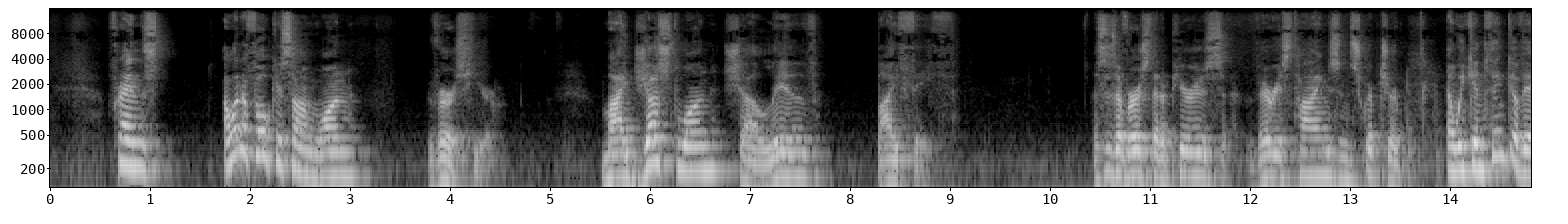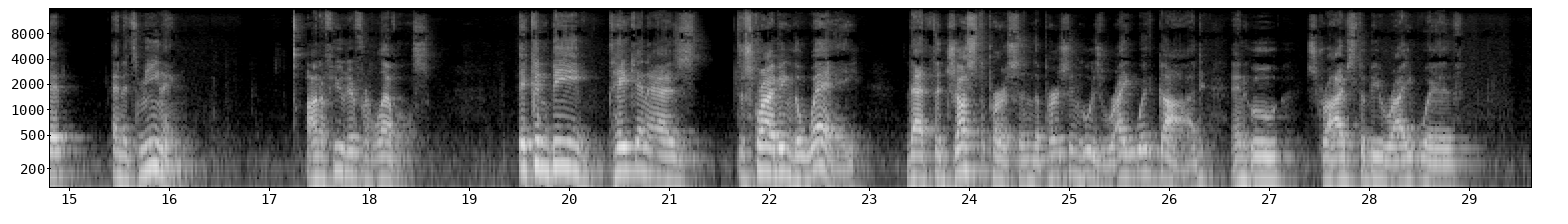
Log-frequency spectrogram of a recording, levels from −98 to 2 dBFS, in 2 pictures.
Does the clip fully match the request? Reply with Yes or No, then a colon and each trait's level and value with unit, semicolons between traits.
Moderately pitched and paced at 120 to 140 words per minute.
Yes: medium, 145 Hz; slow, 135 wpm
